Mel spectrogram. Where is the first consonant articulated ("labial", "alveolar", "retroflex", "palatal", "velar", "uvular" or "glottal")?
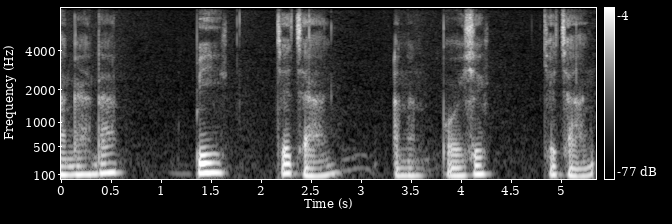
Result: velar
